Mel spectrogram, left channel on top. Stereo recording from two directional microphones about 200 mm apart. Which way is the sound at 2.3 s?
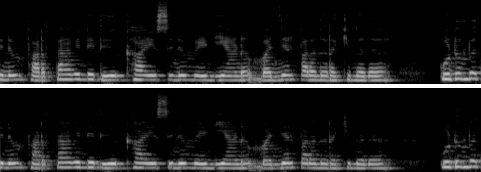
25° left (ahead or behind).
